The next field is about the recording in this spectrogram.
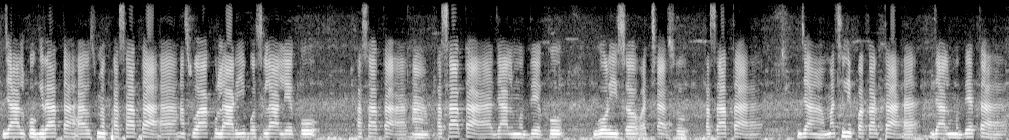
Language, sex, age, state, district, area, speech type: Urdu, female, 60+, Bihar, Darbhanga, rural, spontaneous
